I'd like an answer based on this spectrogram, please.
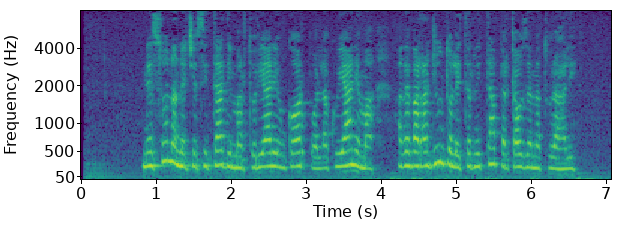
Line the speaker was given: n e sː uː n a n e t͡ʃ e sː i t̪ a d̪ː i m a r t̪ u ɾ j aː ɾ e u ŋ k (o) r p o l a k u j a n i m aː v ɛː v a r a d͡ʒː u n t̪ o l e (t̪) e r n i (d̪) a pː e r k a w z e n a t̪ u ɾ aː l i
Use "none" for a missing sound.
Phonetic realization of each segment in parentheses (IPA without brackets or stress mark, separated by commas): ɔ, t̪, t̪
